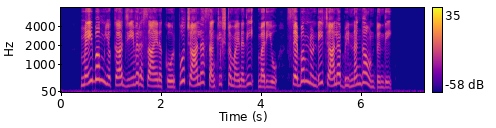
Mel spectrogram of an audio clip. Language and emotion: Telugu, neutral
